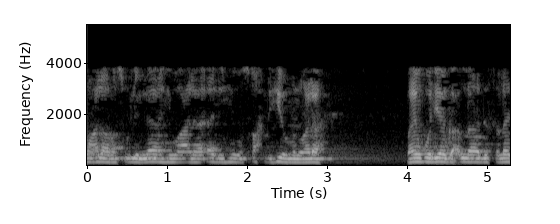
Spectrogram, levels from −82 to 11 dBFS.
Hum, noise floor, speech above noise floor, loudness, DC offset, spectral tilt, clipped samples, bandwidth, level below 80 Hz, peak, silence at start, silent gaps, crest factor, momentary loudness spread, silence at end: none; -58 dBFS; 33 dB; -25 LUFS; under 0.1%; -11 dB/octave; under 0.1%; 4 kHz; -66 dBFS; -10 dBFS; 0 s; none; 16 dB; 10 LU; 0 s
